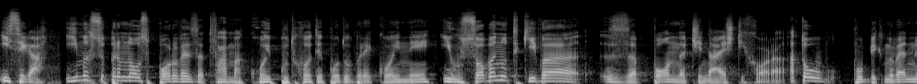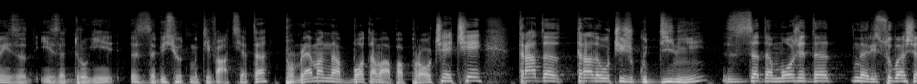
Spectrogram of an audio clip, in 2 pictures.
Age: 30-49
